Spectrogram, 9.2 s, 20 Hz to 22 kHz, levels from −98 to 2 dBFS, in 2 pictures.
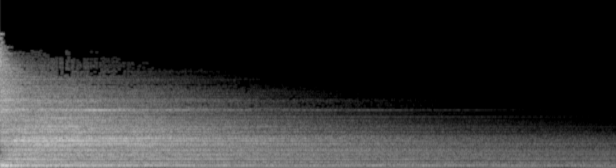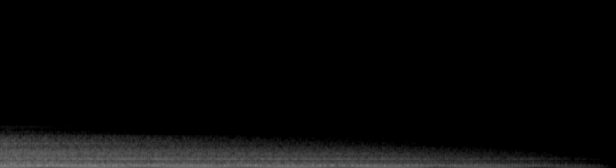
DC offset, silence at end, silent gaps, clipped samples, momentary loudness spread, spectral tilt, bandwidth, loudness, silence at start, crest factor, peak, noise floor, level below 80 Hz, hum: under 0.1%; 4.3 s; none; under 0.1%; 28 LU; 0.5 dB/octave; 15 kHz; -24 LUFS; 0 s; 24 dB; -8 dBFS; -79 dBFS; -70 dBFS; none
